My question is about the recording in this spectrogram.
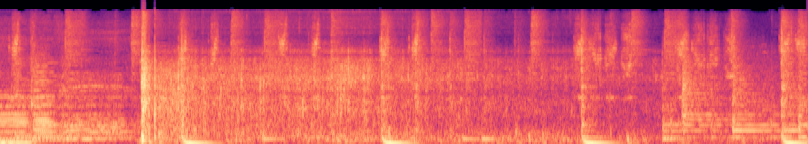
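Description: A single sharp rock-blasting explosion about a second in, from charges packed into holes drilled in a netted boulder, followed by about three seconds of noisy rush as the blast dies away. Reggae music with a steady bass beat plays throughout.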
